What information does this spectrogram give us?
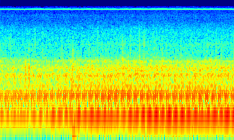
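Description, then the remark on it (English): A car engine drones steadily as the car drives toward a farm a few miles out of town, a low, even rumble with a faint rhythmic pulse, continuous throughout, with no voices. “Now they are in their car heading toward the Descari Farm a few miles out of town.”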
